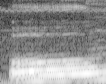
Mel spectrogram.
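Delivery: O through the nose; nasal O. Shown as a demonstration. Teacher showing the nasal on sound. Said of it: "sientes que tu nariz trembla".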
